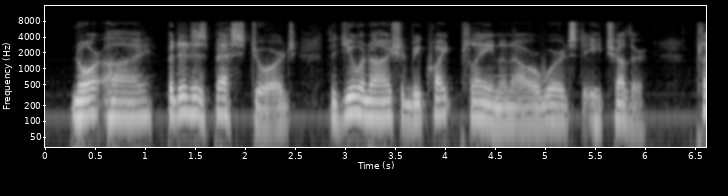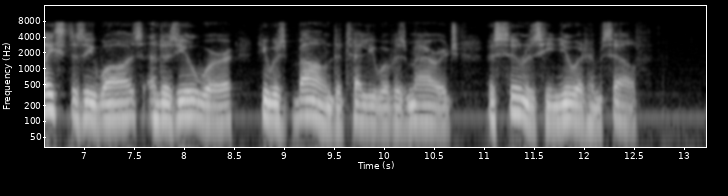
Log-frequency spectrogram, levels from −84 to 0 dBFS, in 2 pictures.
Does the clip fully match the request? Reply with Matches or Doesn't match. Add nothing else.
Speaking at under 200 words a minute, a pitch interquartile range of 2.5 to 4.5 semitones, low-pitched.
Doesn't match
